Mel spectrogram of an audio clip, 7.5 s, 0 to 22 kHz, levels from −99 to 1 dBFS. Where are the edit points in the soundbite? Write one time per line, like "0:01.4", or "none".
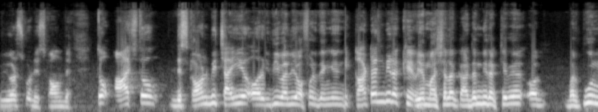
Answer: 0:03.3
0:04.3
